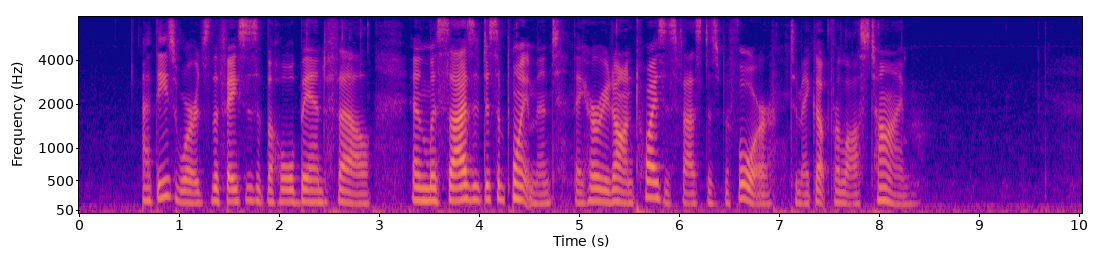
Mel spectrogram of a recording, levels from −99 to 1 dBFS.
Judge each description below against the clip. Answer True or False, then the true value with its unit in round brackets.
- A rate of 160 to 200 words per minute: True (175 wpm)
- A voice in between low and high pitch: True (180 Hz)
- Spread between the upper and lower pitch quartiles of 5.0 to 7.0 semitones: False (3.9 semitones)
